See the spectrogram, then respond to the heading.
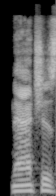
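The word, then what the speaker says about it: Natchez: uh near Stanton and natches uh Mississippi okay matches like matches so I said it right the first time somebody was just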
